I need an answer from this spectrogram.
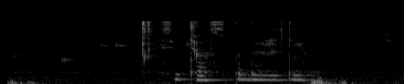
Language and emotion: Russian, sad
